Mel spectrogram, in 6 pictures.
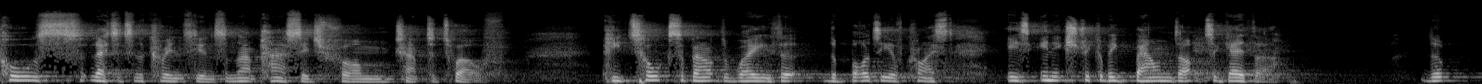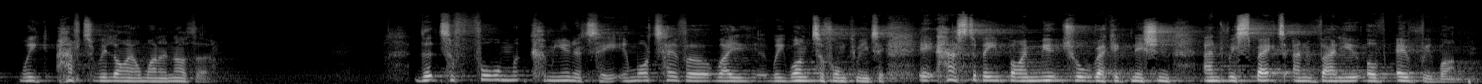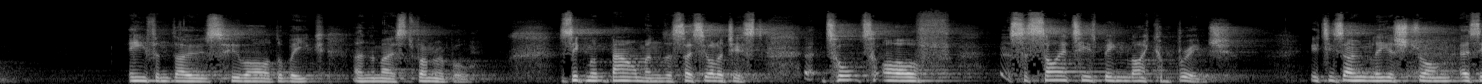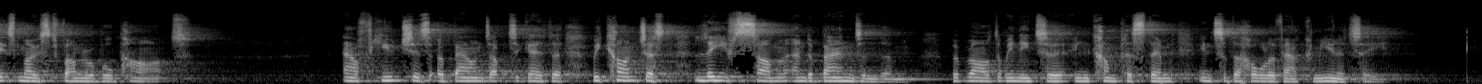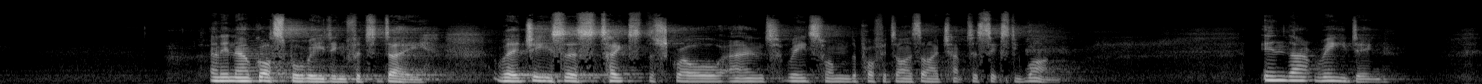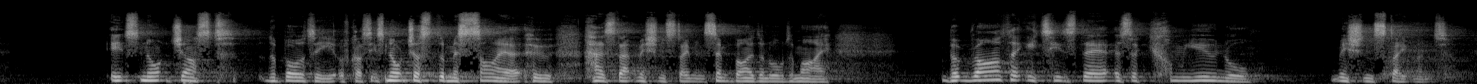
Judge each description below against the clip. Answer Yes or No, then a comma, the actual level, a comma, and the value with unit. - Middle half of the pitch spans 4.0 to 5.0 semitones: No, average, 3.1 semitones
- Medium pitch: Yes, medium, 160 Hz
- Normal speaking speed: No, slow, 115 wpm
